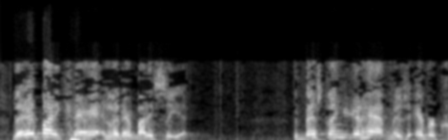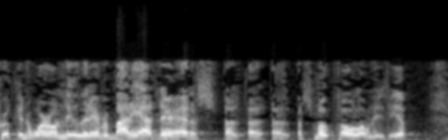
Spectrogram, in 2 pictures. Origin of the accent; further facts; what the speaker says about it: United States; I'm an American. I'm so liberal sometimes I don't think I'm a Baptist.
